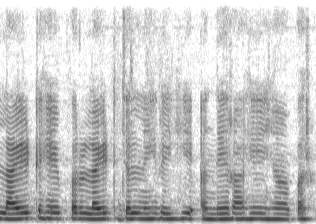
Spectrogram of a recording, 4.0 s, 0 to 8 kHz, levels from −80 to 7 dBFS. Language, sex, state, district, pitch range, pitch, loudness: Hindi, female, Chandigarh, Chandigarh, 190-205 Hz, 195 Hz, -18 LUFS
